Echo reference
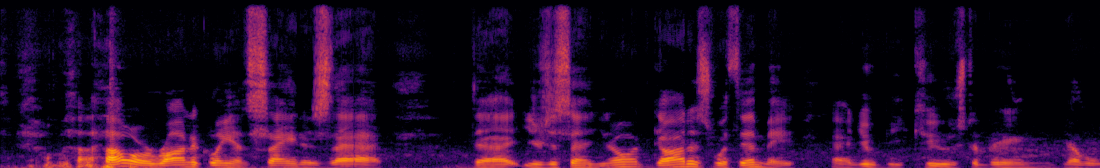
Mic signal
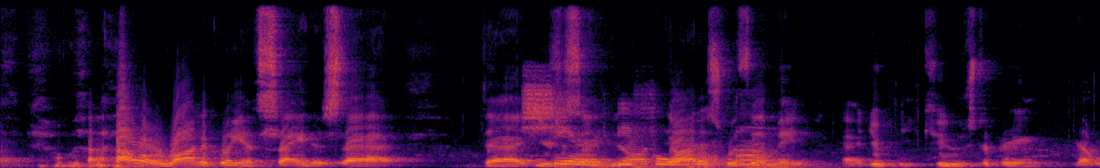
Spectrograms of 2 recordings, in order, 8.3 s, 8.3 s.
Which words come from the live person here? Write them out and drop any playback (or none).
shared before um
